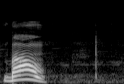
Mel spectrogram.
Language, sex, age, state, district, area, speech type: Assamese, male, 45-60, Assam, Sivasagar, rural, read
